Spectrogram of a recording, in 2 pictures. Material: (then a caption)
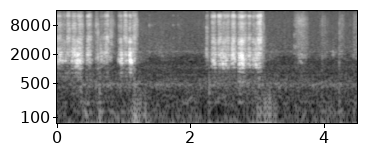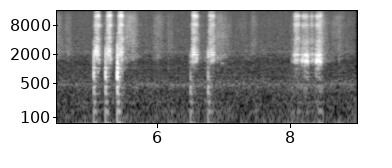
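Paper. A black charcoal pencil draws scratching strokes around the glasses on a flat sheet of white drawing paper resting on a dark board. Bursts of bright, dry scratching come in short groups separated by brief pauses, over a faint low background hum.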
